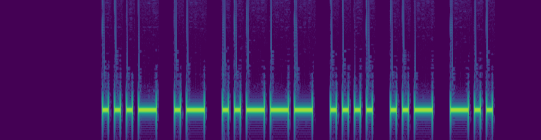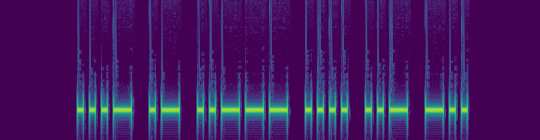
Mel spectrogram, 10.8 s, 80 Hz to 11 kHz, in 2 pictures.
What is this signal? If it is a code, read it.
Morse code, heard as a keyed tone, about 20 wpm, 700 Hz. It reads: VA2HUD VA2HUD
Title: DXCC-100 Call Signs - 6 Characters - Repeated 2x - 20wpm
